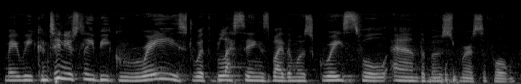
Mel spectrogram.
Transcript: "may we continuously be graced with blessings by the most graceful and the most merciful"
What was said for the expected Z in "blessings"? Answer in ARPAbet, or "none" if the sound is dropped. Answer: Z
